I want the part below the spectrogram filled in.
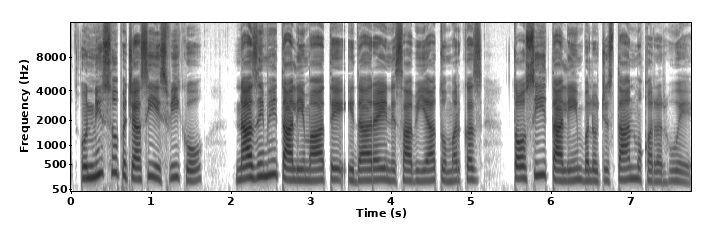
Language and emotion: Urdu, neutral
